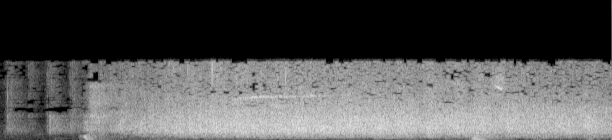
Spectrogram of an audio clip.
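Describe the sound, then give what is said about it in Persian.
Audience applause breaks out after a moment of talk and swells quickly into dense, steady clapping that stays loud and even until the end. “این الان برای حاج آقا دست زدید یا برای من دست زدید؟”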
